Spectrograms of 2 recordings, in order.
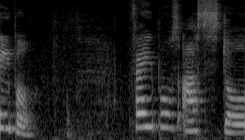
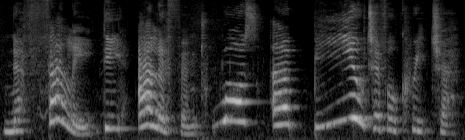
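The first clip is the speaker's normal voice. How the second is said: ordinary delivery, nothing marked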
